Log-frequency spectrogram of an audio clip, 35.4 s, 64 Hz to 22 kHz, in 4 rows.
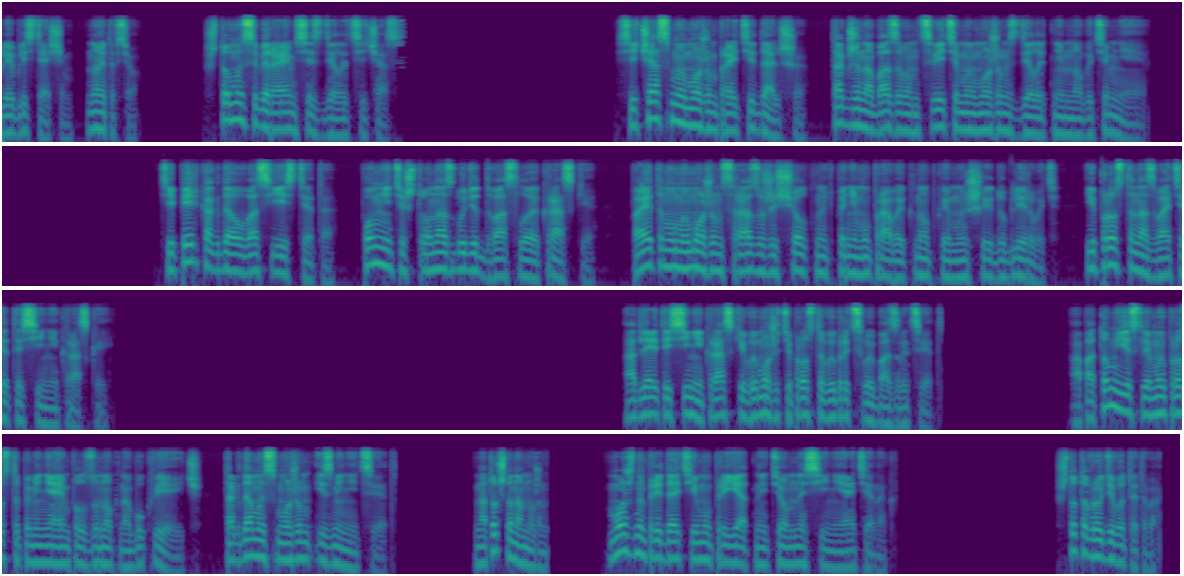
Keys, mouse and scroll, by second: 13.8 right click, 17.6 double click, 18.8 l, 18.8 shift+b, 19.2 e, 19.2 u, 20.3-20.8 typing, 21.0 Return, 35.2 alt+click.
